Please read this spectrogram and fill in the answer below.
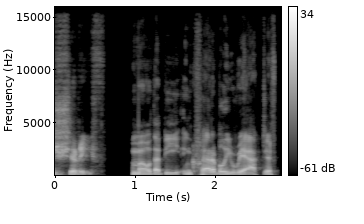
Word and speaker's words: Sharif: Stephen Sheriff. No, it's Stephen Sharif.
